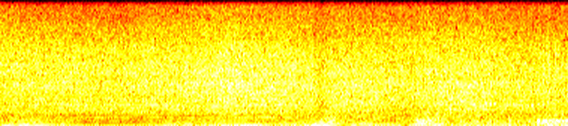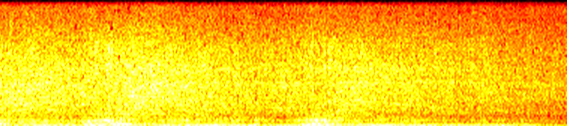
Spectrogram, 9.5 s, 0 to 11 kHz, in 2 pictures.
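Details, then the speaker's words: 2004 Ford Crown Victoria 4.6L 2V after timing chain replacement, warmed up 10 minutes: under load, uneven stumbling pulses and wavering note with a hard misfire and shake; long-running intermittent misfire not registering on scanner. "Put it under load and it misfired hard. You can see it shake."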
